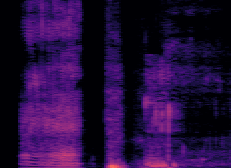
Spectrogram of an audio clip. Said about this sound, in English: Alexa, can I have a random fart, please?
